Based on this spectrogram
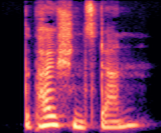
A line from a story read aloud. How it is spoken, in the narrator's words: said quietly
